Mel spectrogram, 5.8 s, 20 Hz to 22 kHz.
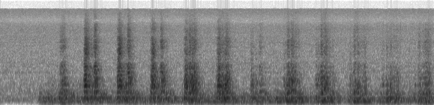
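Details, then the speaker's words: Fetal heartbeat heard during a sonogram: rapid, rhythmic galloping whooshing thumps at 136 beats per minute, described as a great, normal fetal heart rate. "Beautiful. There's the horse. There's the gallop. That's perfect. That's what it sounds like."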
